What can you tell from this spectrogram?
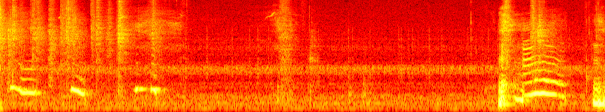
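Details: Pembroke Welsh Corgi named Chester, inside a home, trying to get attention: three short rising-falling whines in quick succession, a pause with faint shuffling, then a longer wavering whine and a final yip.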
